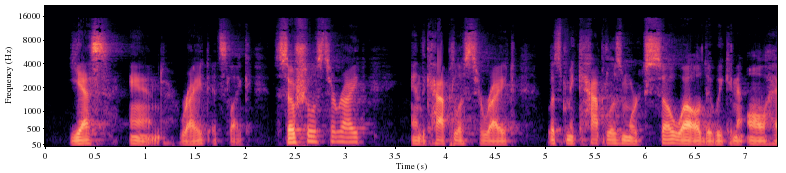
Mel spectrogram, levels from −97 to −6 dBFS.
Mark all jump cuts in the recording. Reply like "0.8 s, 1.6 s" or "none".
none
